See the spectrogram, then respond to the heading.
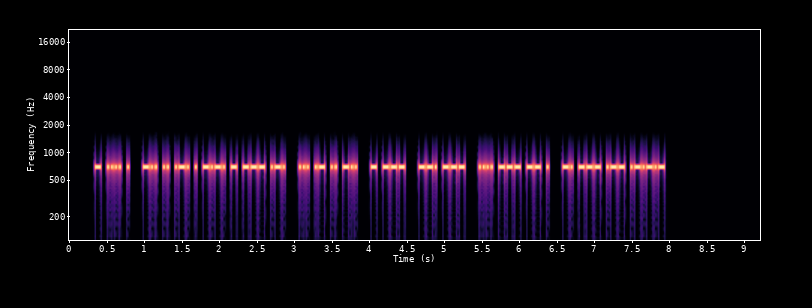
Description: Morse code, heard as a keyed tone, about 44 wpm, 700 Hz. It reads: THE DIRECTOR SAID TO GO HOME NOW.
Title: Sentences from Top 1300 Words 45wpm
